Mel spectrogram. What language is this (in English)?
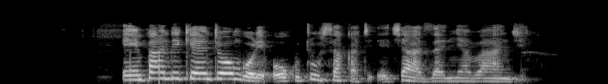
Ganda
